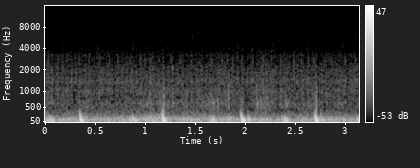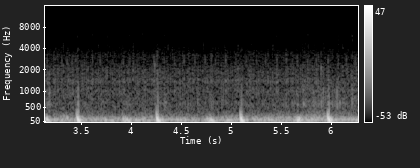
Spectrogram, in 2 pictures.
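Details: ASMR sleep-aid recording of heart and breathing sounds: steady, regular low heart thumps over a soft background hum, a normal heartbeat.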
